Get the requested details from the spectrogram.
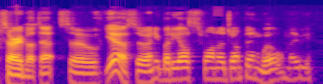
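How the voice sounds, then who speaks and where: Speaking fast in a fairly high, fairly bright voice, the Albanian host of a live audio chat rambles along, constantly restarting and leaning on fillers. A little background noise can be heard.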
